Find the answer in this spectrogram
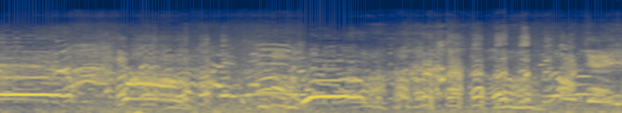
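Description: Riders on a rapids raft ride shouting, whooping and laughing excitedly over the rush of water.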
